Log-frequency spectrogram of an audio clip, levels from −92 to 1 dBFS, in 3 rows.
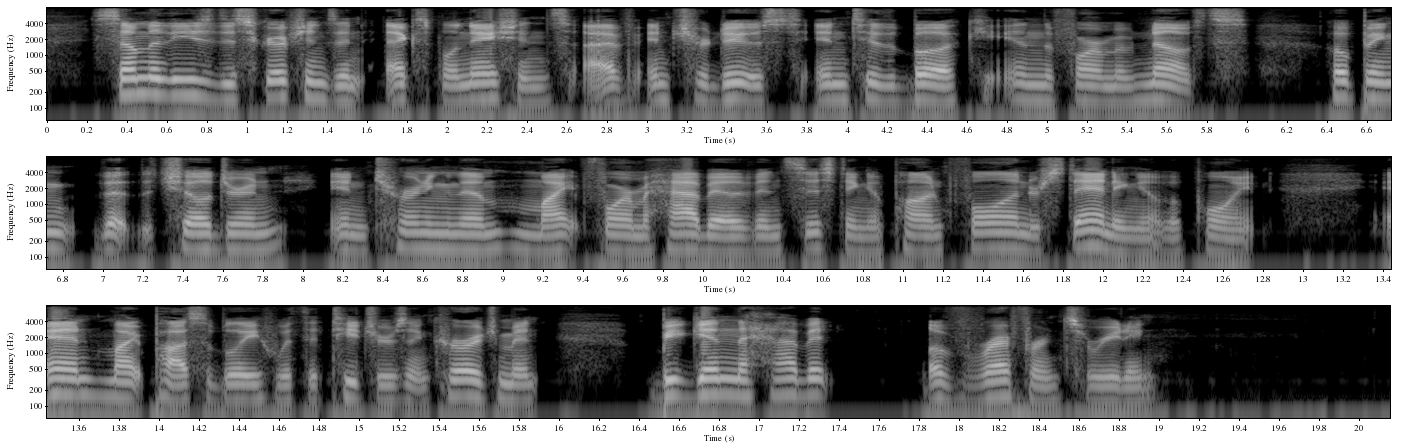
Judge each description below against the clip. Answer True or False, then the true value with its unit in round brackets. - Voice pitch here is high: False (140 Hz)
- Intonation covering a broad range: False (2.9 semitones)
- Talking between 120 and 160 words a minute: True (150 wpm)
